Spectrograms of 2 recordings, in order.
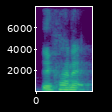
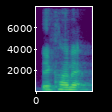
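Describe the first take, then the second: No difference in how they are said.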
